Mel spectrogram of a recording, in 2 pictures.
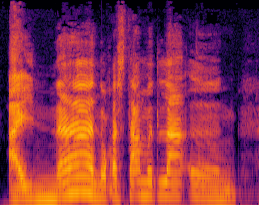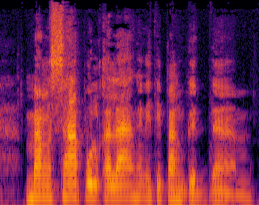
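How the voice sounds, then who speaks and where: A man's voice: a little high, lively intonation, slow pace, bright, forceful tone, heavily acted. A young man playing an opinionated student boarder in a radio drama, exclamatory, with a Filipino accent.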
